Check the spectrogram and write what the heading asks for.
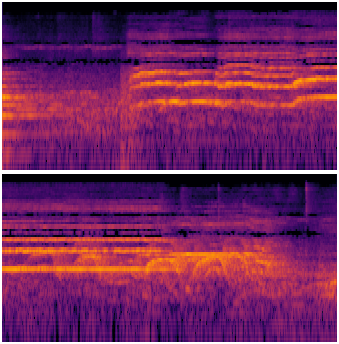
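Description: A choir singing unaccompanied: after a quieter start, a chord of long held notes comes in about two seconds in, steps up in pitch about halfway, then breaks into swooping vocal runs before fading near the end.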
